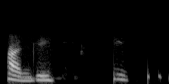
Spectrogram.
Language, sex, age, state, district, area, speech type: Punjabi, female, 18-30, Punjab, Mansa, urban, conversation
